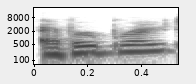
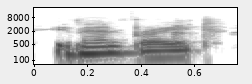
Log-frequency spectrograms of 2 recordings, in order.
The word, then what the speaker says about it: Eventbrite: page and go to their, I think it's Everbright is how it's said. Eventbrite?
